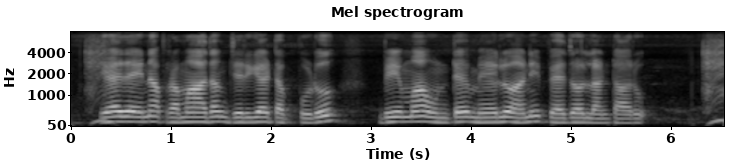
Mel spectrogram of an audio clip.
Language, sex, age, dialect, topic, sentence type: Telugu, male, 18-24, Southern, banking, statement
